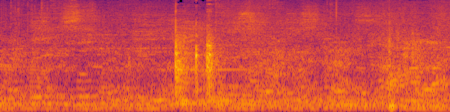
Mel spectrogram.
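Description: A glass seasoning shaker with a metal cap clinking briefly, two quick clinks about a second in, over a steady murmur of diners talking.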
